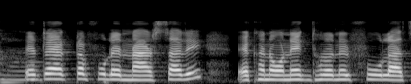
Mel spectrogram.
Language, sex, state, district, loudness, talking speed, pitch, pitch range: Bengali, female, Tripura, West Tripura, -14 LUFS, 130 wpm, 225 Hz, 210-240 Hz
